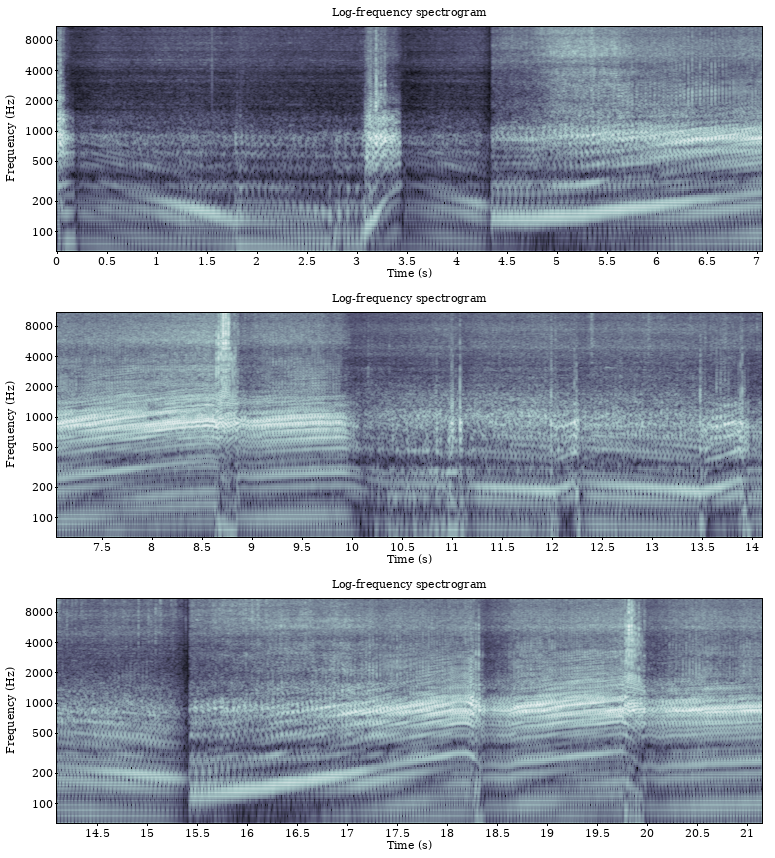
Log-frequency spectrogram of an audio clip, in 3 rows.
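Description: A 2019 Dodge Challenger Hellcat Redeye accelerates at full power out of a turn, its engine roaring loud and close in repeated rising sweeps through several gear changes, with a deep rumble underneath.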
